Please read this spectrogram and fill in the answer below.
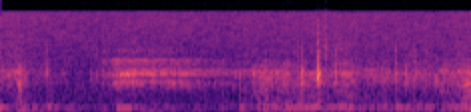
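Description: Quiet lull with snowmobile engines idling faintly as a low hum, and a single short click about one and a half seconds in.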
